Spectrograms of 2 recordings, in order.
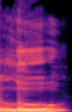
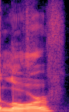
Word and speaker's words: Louvre: New York, DC, the Lou, and the Louvre. Nothing pisses French people off more than mispronouncing their shit. Yeah, you pronounce that R.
